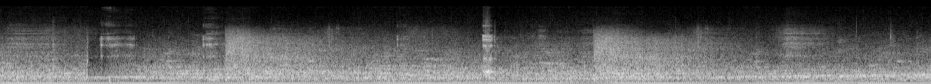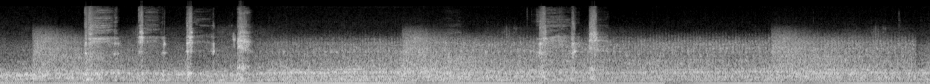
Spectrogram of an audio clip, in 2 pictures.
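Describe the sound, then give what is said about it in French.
Scattered sharp cracks of gunfire burst out irregularly, clustering in quick volleys toward the middle and end, over a steady, heavy low rumble that never lets up. “Il s'arrête de tirer.”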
